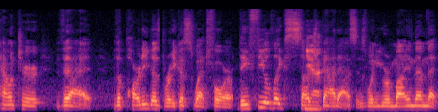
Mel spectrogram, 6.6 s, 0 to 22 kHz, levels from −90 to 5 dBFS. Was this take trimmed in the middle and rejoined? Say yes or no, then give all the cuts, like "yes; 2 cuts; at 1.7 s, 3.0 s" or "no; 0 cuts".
yes; 2 cuts; at 2.4 s, 3.5 s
